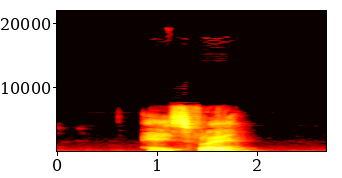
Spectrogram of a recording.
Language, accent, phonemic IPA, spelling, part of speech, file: German, Austria, /ˈaɪ̯sfʁaɪ̯/, eisfrei, adjective, De-at-eisfrei.ogg
- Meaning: free of ice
